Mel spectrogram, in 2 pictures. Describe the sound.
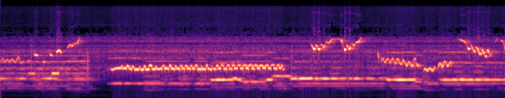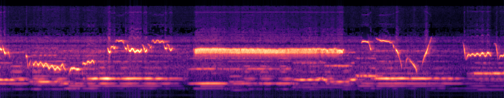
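A whistler of the Feminist Whistlers Movement whistles an elaborate, birdlike song calling a nightingale, with warbling trills, rapid glissandos and sustained bright tones, loud for about twenty seconds with no talking.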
